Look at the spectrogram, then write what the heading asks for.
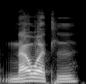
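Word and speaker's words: náhuatl: y No necesariamente naat Recuerden que el naat siempre tiene el énfasis en la penúltima sílaba cuando dicen naat realmente son tres sílabas que les están agregando y no dos y esto es todo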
